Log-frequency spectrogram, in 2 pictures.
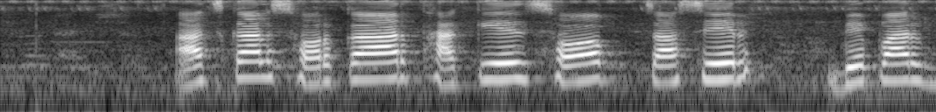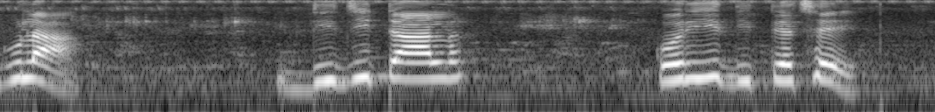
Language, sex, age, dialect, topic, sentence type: Bengali, female, 18-24, Western, agriculture, statement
